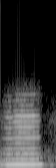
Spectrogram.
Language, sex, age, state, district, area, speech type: Odia, female, 45-60, Odisha, Sundergarh, rural, conversation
